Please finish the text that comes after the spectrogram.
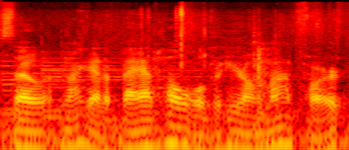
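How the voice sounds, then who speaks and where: A man's voice: extremely low pitch, very fast, over music. A man, a florist guest in casual chat and demonstration, folksy, repeating himself and trailing off.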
